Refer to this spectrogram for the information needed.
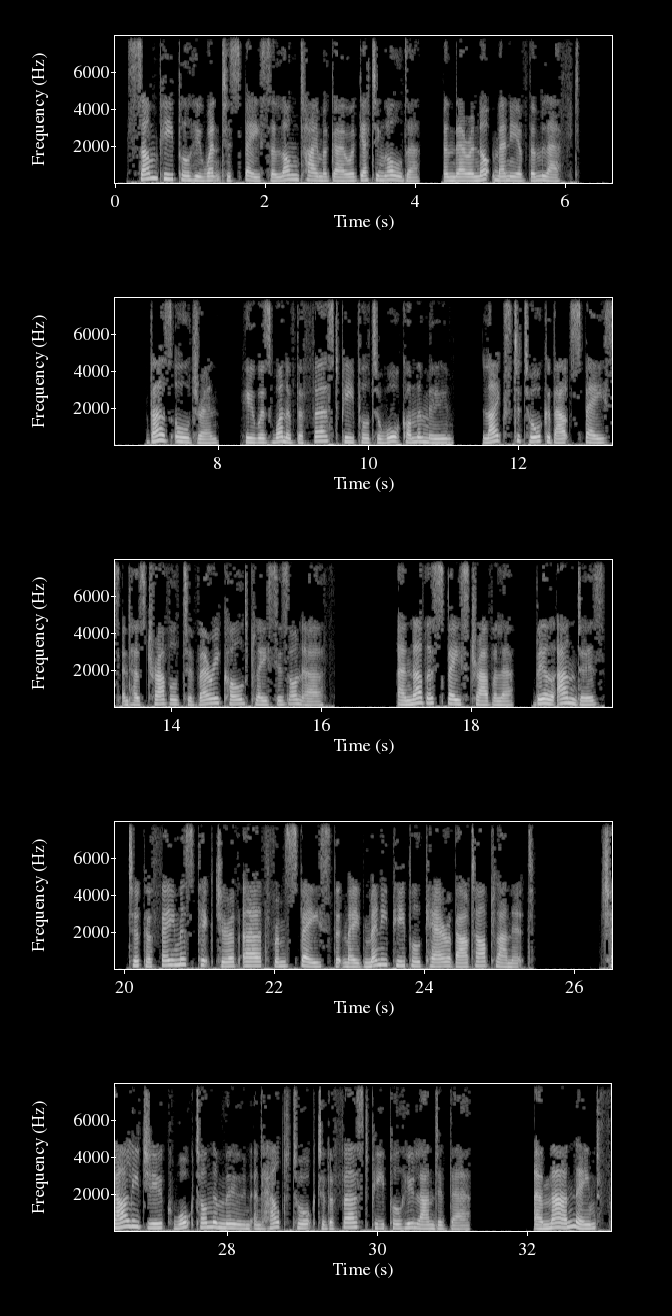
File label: English SLOW Reading; Space Travelers Our Heroes Who Explored the Moon; English Newsroom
